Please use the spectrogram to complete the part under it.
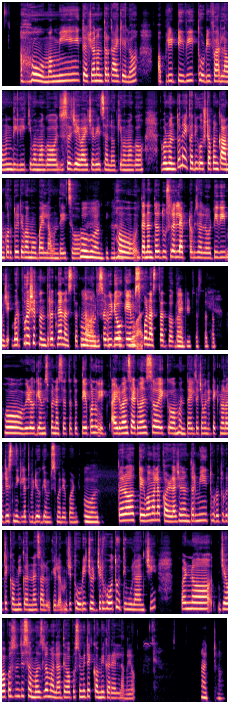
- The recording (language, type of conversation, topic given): Marathi, podcast, मुलं आणि तंत्रज्ञान यांच्यात योग्य समतोल कसा राखता येईल?
- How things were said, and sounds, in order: tapping; static; unintelligible speech; in English: "गॅजेट्स"; other background noise; in English: "टेक्नॉलॉजीस"; distorted speech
